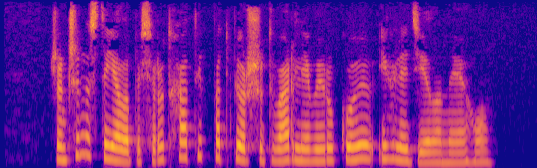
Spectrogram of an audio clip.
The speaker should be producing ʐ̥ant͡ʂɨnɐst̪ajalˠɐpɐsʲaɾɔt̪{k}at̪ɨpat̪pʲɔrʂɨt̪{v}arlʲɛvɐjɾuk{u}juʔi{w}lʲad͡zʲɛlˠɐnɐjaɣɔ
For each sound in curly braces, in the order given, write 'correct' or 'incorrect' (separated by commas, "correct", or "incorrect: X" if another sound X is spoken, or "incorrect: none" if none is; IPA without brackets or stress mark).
incorrect: x, correct, incorrect: ɔ, incorrect: ɣ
